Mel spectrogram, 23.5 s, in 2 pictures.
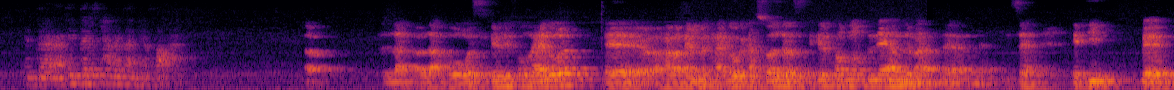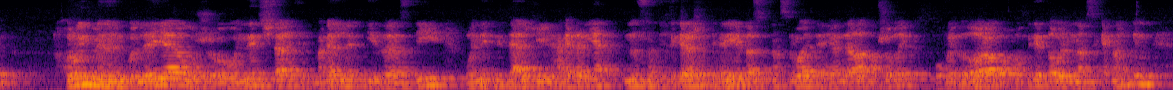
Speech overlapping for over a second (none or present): none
